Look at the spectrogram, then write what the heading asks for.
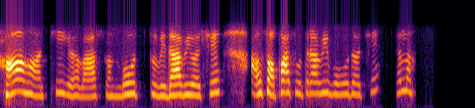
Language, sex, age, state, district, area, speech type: Odia, female, 60+, Odisha, Boudh, rural, conversation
